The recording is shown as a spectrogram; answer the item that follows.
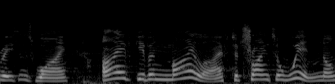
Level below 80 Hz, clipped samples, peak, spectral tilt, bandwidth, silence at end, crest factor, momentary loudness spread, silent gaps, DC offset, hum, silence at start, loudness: -66 dBFS; under 0.1%; -20 dBFS; -7 dB/octave; 9.4 kHz; 0 s; 16 dB; 3 LU; none; under 0.1%; none; 0 s; -37 LUFS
